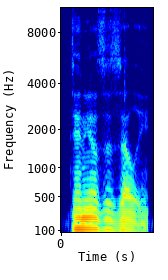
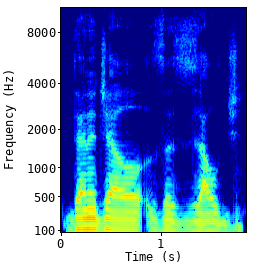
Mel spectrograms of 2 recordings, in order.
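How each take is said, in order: First: The j in the name sounds like y. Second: The j in the name sounds like j. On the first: "The J's are usually pronounced as Y's" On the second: "I was going to say"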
